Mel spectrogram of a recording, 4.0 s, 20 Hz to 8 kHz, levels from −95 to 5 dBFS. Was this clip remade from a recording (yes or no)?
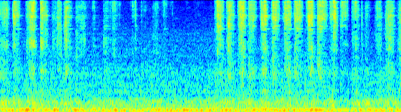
no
